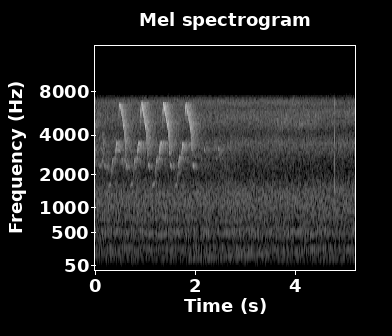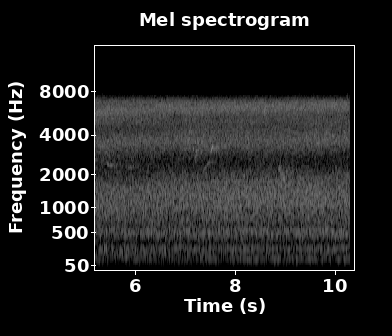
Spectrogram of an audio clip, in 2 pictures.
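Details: A backyard swarm of thousands of bees leaving their hive makes a steady, full buzzing hum; a bird gives three quick, descending chirps early on before the drone continues alone.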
